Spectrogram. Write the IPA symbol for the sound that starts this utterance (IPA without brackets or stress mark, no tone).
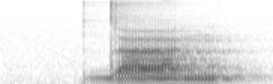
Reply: d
